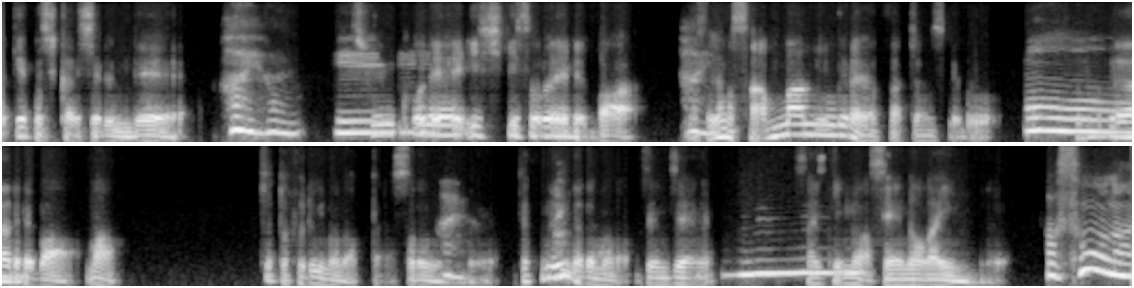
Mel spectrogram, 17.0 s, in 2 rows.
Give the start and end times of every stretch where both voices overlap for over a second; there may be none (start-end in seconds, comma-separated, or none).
none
